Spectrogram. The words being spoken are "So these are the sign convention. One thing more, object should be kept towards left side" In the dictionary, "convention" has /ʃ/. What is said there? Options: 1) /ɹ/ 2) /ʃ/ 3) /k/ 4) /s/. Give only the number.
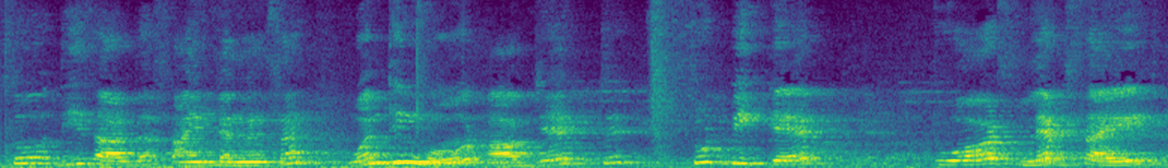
4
